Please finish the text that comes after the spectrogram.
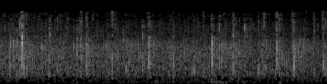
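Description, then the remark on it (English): An audience claps steadily, a dense wash of many hands producing continuous, bright crackling applause that holds an even level throughout, with no voices standing out. “It's better to clap than to just be gazing into the atmosphere.”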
